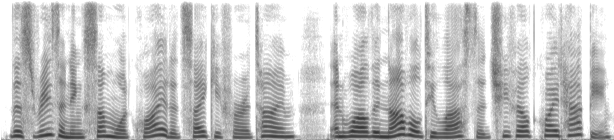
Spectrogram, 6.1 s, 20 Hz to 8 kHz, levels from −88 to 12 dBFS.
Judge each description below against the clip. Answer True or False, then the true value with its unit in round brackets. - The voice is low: False (250 Hz)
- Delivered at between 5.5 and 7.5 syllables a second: False (5.1 syllables/s)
